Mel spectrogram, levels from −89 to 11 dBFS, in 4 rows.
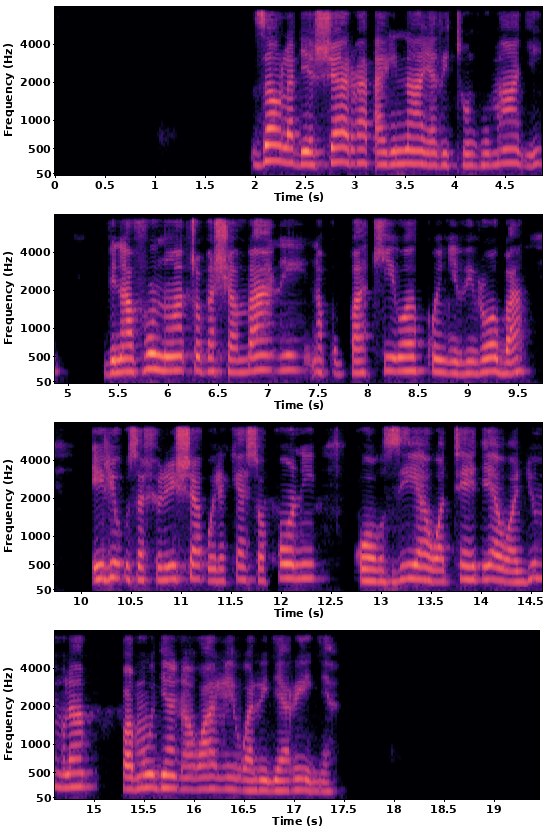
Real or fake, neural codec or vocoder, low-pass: fake; codec, 16 kHz, 0.8 kbps, ZipCodec; 7.2 kHz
